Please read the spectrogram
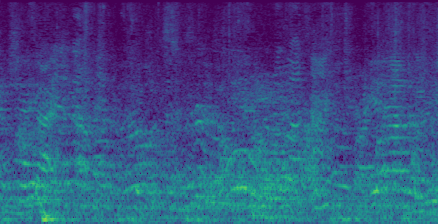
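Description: Many people chatting at once in a church sanctuary, their voices overlapping, with a thump about half a second in.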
